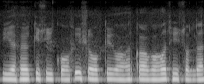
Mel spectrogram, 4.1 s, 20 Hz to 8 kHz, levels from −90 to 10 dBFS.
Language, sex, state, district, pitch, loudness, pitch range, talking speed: Hindi, male, Chandigarh, Chandigarh, 140 Hz, -16 LUFS, 135-145 Hz, 145 wpm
